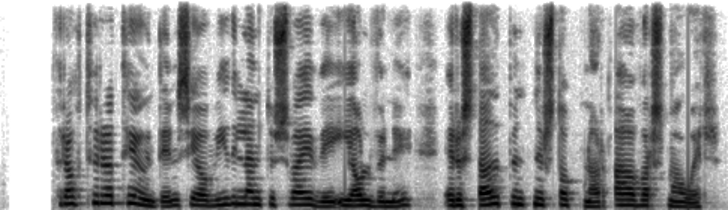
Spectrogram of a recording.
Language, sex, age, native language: Icelandic, female, 50-59, Icelandic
